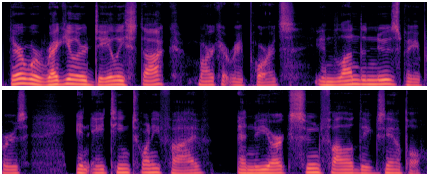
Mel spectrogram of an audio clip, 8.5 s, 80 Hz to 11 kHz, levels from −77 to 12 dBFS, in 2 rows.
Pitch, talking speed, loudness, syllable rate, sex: 135 Hz, 150 wpm, -17 LUFS, 5.1 syllables/s, male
